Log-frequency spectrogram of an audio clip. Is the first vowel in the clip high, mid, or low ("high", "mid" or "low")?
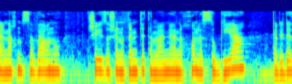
low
